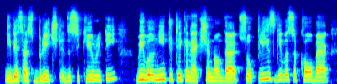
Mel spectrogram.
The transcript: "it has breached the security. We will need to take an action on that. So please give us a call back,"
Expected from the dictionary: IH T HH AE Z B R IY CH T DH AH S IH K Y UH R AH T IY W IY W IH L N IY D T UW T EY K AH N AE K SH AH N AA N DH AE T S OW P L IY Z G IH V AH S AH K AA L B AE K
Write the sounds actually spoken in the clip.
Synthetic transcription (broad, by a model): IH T HH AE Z B R IY CH T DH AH S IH K Y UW R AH T IY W IY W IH L N IY D T UW T EY K AH N AE K SH AH N AA N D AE T S OW P L IY Z G IH V AH S AH K AA L B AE K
